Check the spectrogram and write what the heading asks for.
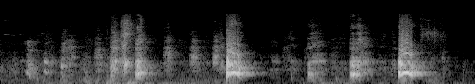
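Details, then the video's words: Chow Chow giving a short flurry of rough, overlapping barks and yaps, with two or three stronger barks standing out toward the end. "Chow Chow barking - DOG BARKING"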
